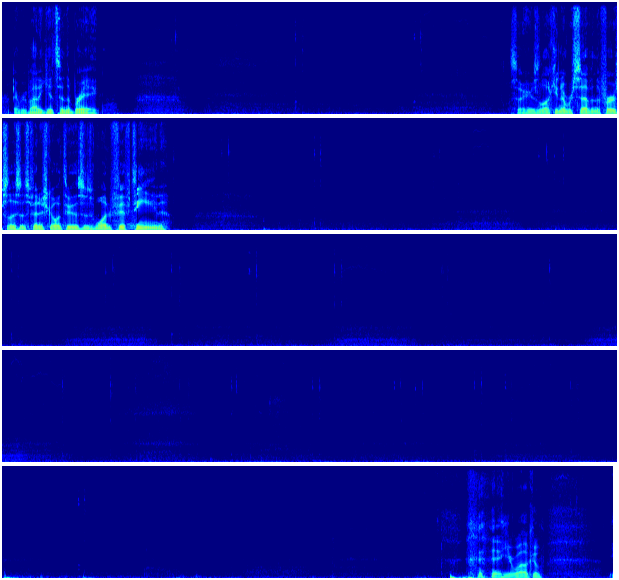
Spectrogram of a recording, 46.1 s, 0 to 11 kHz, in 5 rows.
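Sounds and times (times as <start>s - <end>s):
faint clicks: 4.4s - 4.6s, 13.8s - 14.2s, 15.6s - 15.9s, 17.2s - 17.8s, 19.9s - 20.3s, 20.9s - 21.2s, 22.1s - 22.4s, 23.4s - 23.7s, 25.0s - 25.3s, 26.5s - 26.8s, 30.3s - 32.6s, 33.5s - 34.1s, 34.7s - 36.5s.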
